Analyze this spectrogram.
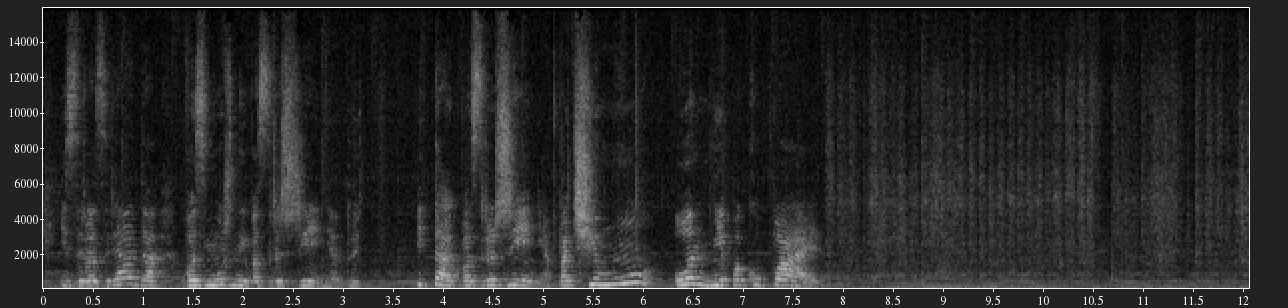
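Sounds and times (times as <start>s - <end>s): marker squeaking on paper: 7.8s - 12.0s.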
